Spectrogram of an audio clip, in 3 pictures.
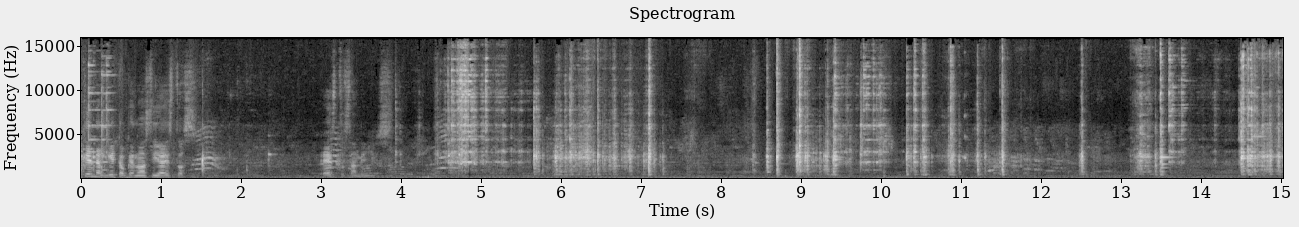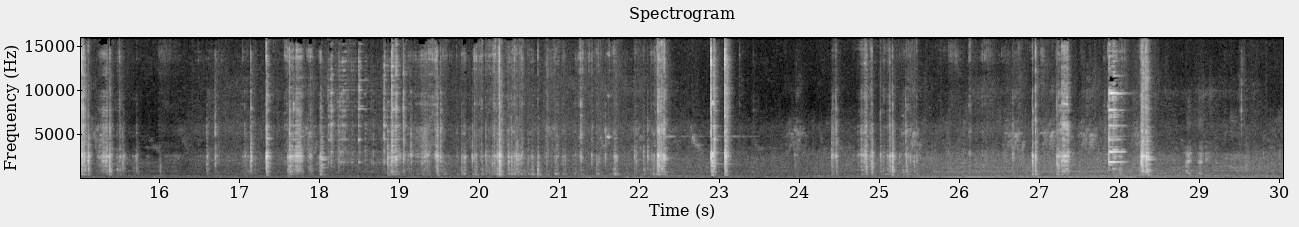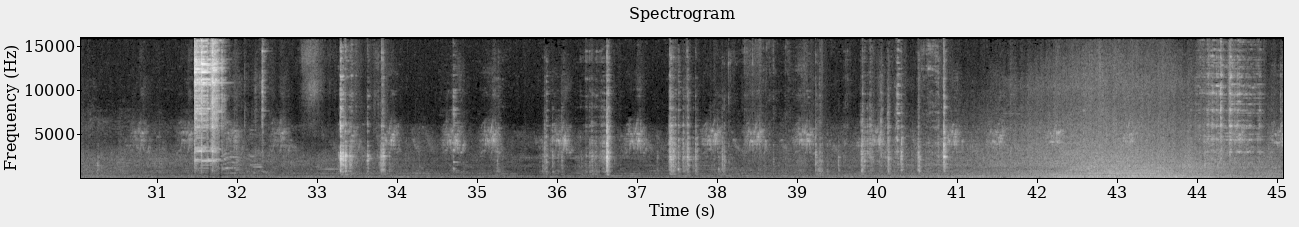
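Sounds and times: steel rod scraping: 3.8 - 11.8, 12.4 - 28.6, 34.6 - 41.1, 43.9 - 45.0
metallic clicks and knocks: 3.8 - 28.7, 31.4 - 41.6, 43.9 - 45.0.

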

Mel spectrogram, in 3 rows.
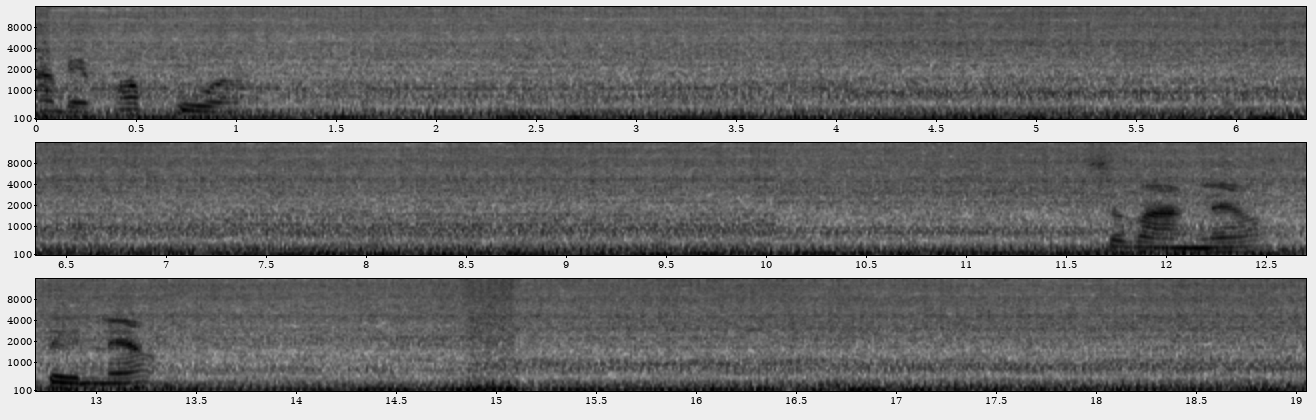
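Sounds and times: generator engine humming: 0.0 - 19.0.

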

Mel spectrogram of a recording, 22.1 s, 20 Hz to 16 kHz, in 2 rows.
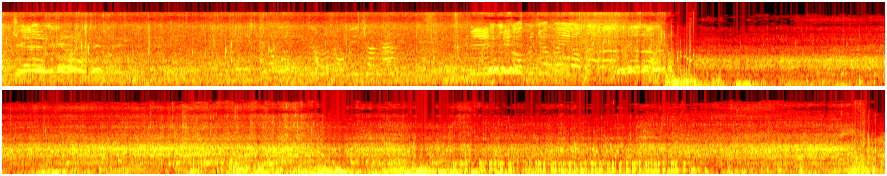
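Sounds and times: children kicking in water: 0.0 - 8.7
muffled underwater churning: 0.0 - 22.0.

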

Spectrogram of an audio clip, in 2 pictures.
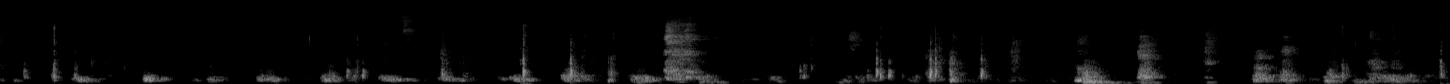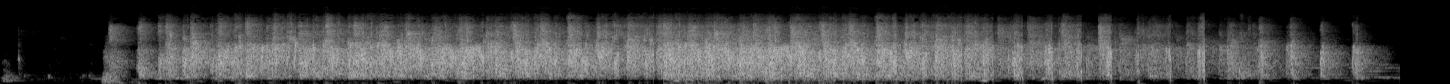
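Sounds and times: audience applauding: 15.6 - 28.5.

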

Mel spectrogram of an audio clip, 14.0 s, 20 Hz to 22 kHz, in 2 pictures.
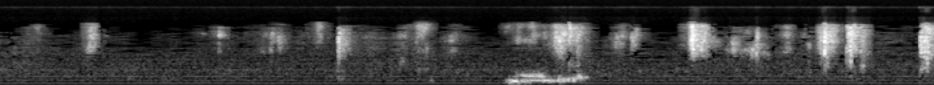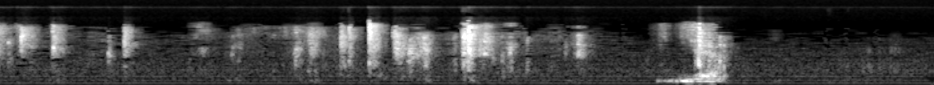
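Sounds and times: paper rustling and crackling: 1.6 - 11.6.

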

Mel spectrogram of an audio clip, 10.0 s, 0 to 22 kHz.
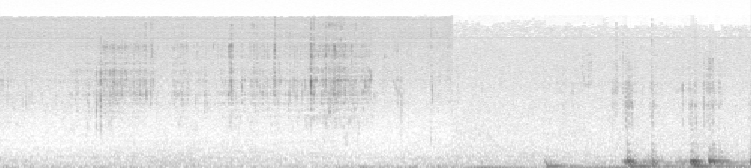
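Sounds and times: steady low rumble: 5.5 - 10.0.

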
